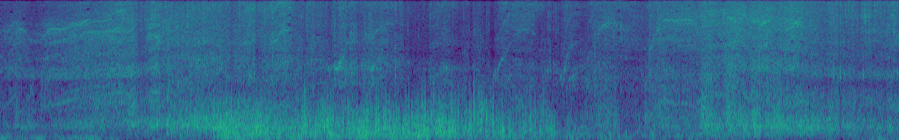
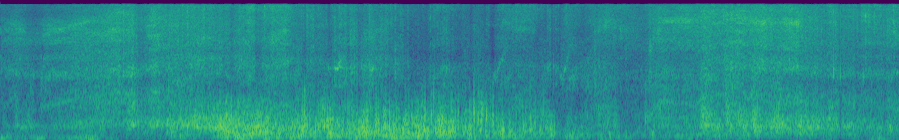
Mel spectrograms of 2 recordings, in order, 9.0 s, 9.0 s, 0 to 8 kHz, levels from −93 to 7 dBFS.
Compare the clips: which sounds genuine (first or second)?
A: first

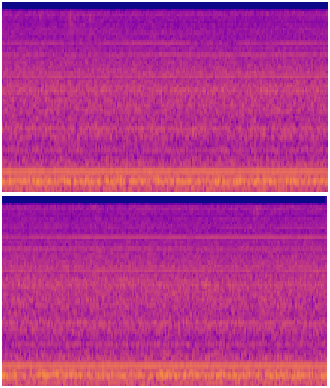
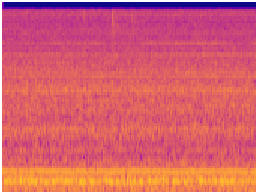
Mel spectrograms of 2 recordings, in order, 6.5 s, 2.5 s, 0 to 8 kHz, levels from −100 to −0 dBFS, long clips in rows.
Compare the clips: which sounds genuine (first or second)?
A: first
